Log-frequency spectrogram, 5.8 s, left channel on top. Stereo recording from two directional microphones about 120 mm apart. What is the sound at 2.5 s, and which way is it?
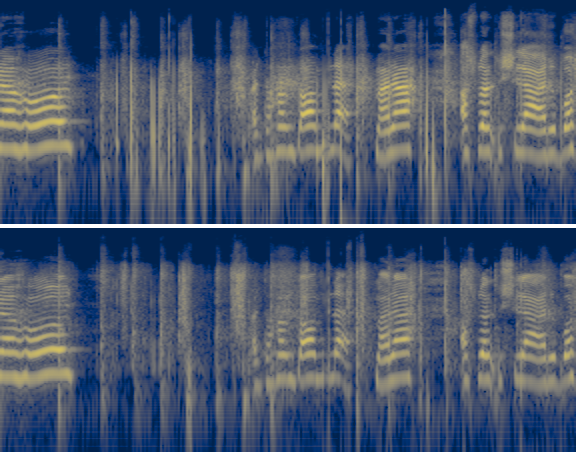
Speech, 15° left (ahead or behind).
